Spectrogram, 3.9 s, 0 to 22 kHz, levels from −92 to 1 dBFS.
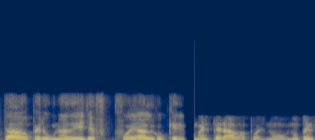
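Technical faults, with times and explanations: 2.30–2.44 s, handover gap: the speech dies away within a few tens of milliseconds and stays silent for 140 ms before resuming. The call was passed between networks, and no speech frames arrived during the switch, so anything said then is lost.
2.44 s to the end, fallback to narrowband: when the speech returns, nothing above 4 kHz remains, and it sounds duller and rougher than before. The call dropped from clean HD Voice wideband coding to an older narrowband codec, likely AMR-NB at its top rate.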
